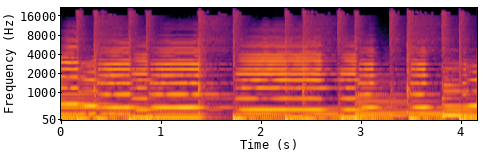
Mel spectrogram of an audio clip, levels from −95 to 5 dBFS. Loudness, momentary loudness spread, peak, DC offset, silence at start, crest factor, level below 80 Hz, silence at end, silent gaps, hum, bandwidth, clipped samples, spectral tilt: -13 LUFS; 5 LU; 0 dBFS; under 0.1%; 0 s; 12 dB; -24 dBFS; 0 s; none; none; over 20 kHz; under 0.1%; -5.5 dB/octave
